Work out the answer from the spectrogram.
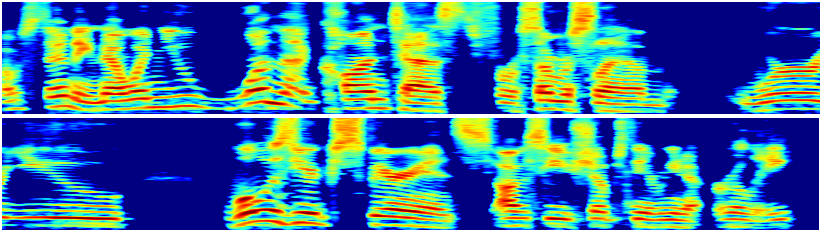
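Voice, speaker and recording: Male interview host, bright punchy voice, dry sound, animated casual talker. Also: fairly high pitch, normal speed, dry recording.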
